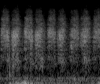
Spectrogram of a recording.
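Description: Rhythmic back-and-forth scratchy rubbing as a part from a collapsible steering column on a Holden HT Monaro is sanded down by hand, each stroke close and evenly paced.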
